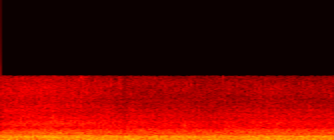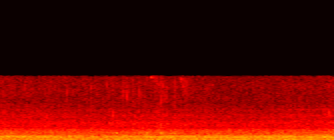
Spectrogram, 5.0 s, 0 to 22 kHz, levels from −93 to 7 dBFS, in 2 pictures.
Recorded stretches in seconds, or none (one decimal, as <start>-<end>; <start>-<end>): 0.0-5.0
